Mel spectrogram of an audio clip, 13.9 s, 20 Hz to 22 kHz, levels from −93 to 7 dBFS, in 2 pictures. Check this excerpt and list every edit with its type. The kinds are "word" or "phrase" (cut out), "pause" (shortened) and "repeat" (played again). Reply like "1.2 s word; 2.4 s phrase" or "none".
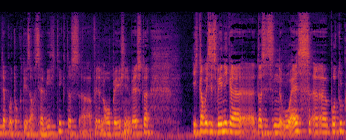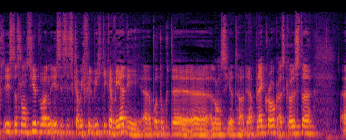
none

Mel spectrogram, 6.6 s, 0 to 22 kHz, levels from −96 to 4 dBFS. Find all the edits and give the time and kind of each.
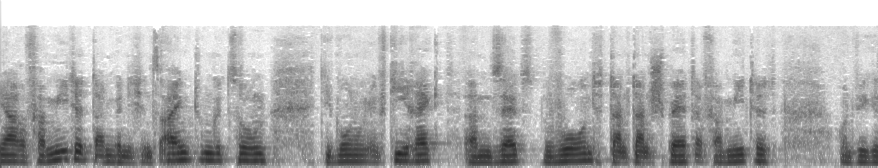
2.9 s word; 3.4 s pause; 4.7 s repeat

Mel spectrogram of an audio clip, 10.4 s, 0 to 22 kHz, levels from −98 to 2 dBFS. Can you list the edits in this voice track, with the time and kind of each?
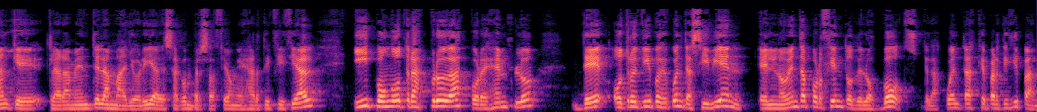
none

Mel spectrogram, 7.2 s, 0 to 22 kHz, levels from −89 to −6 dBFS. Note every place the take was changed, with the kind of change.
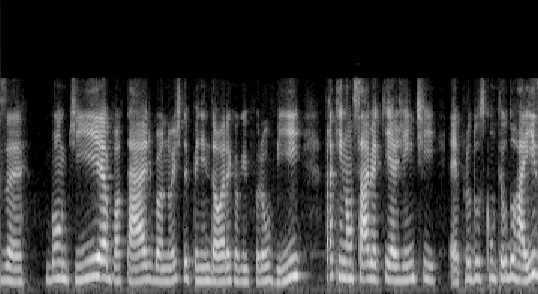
5.9 s pause

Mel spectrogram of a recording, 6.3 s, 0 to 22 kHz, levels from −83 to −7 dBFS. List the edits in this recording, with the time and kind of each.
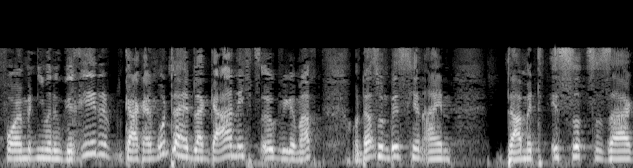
3.8 s word

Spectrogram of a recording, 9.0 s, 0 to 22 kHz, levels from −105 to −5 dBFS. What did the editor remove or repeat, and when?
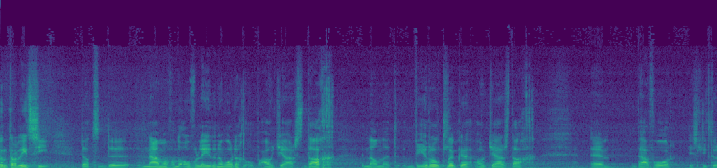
3.0 s word

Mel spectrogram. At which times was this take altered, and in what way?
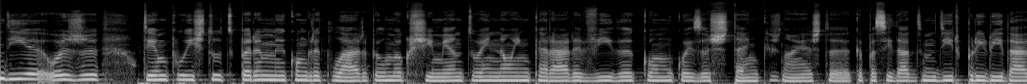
1.4 s word; 3.7 s word

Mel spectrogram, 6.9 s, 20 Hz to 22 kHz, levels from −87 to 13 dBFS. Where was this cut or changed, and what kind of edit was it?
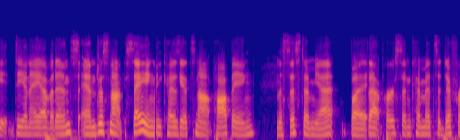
1.4 s word; 1.8 s word; 2.3 s word; 2.7 s word; 4.2 s word; 5.5 s word

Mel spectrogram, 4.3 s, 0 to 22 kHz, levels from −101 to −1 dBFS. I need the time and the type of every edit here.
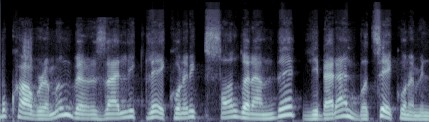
2.0 s word; 3.0 s pause

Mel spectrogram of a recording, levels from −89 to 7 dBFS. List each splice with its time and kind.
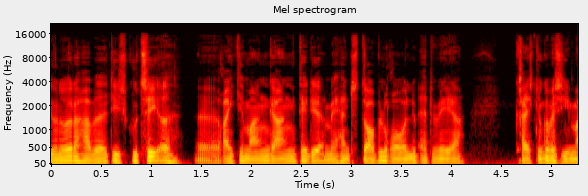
2.9 s word; 3.7 s word

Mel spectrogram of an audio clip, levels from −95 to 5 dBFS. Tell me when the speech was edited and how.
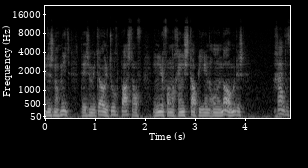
none

